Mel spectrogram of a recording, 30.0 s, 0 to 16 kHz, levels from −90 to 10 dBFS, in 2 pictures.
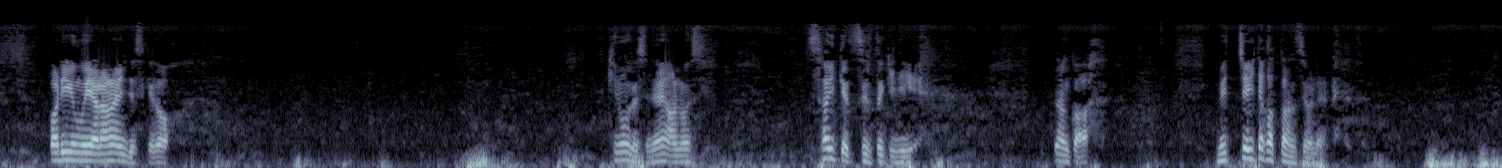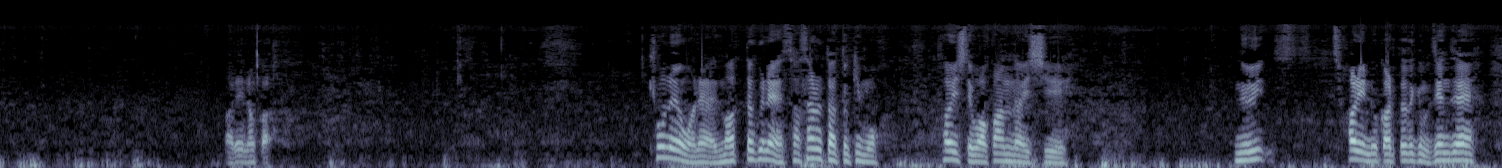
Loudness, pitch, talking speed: -23 LUFS, 135 Hz, 160 characters per minute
